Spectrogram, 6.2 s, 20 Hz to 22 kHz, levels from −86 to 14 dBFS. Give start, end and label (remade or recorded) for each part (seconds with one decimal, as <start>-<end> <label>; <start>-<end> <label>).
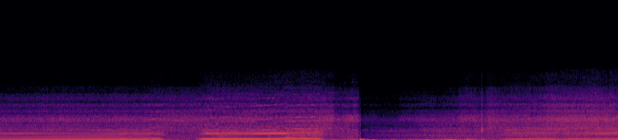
0.0-1.5 recorded; 1.5-3.2 remade; 3.2-4.2 recorded; 4.2-5.3 remade; 5.3-6.2 recorded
